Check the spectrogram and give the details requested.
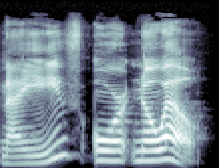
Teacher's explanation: vowel separately from the preceding vowel that is to say that you should not combine the two vowels together instead you should pronounce them in separate syllables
